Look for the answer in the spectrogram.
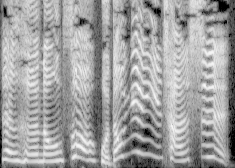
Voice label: levelup zh-hant; cookie run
